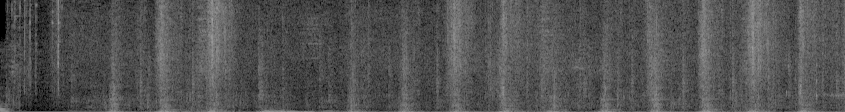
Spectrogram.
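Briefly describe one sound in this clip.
Heavy armoured footsteps thud and clank in a steady rhythm.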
